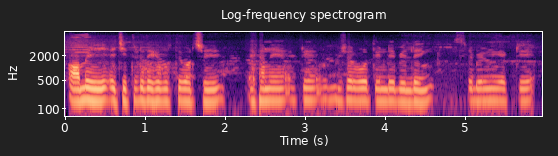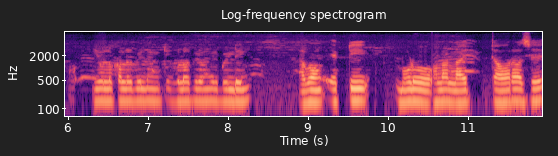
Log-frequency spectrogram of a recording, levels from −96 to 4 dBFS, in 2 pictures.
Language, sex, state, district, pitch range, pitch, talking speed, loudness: Bengali, male, West Bengal, Dakshin Dinajpur, 150-155 Hz, 150 Hz, 160 wpm, -19 LUFS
